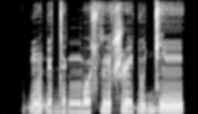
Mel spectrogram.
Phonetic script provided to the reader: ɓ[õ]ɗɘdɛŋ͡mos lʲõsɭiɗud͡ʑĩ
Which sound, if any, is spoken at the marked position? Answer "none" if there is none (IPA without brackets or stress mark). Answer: ũ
